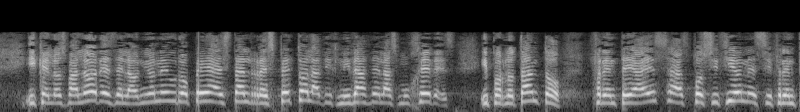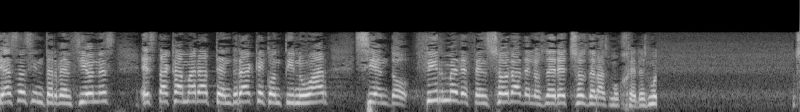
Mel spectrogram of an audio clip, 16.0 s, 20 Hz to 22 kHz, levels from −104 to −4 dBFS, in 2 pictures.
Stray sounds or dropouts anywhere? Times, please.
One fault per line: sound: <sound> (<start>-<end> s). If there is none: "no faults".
no faults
